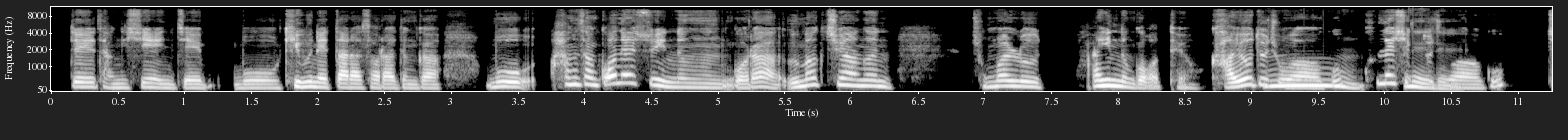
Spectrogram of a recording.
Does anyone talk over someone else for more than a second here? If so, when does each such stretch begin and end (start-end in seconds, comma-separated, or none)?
9.1-10.6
